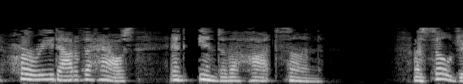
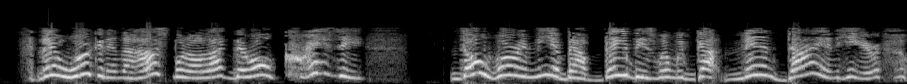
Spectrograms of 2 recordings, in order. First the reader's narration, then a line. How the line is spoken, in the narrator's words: one of them shouted at me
